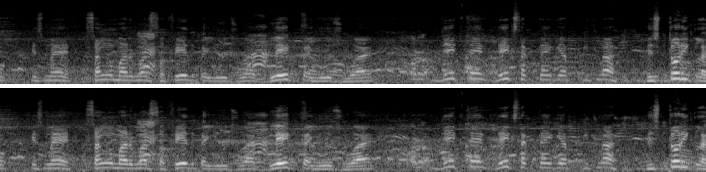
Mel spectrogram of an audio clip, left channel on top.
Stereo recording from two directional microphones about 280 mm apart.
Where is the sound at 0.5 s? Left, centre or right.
Centre.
